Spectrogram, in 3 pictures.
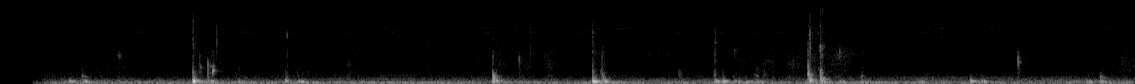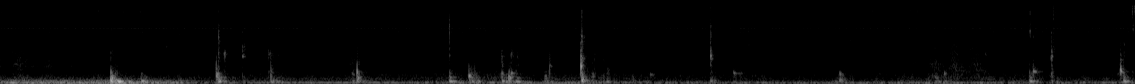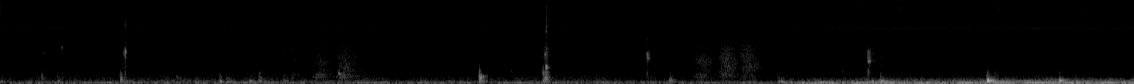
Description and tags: River bloop under docks
River making a bloop noise as it sloshes against the underside of some floating docks. Recorded on the Hudson River at Athens, NY.
Hey! If you do something cool with these sounds, I'd love to know about it. This isn't a requirement, just a request. Thanks!
bloop, river, water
